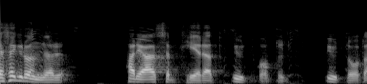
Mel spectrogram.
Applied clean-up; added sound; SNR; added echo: neural mask model DeepFilterNet 3.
